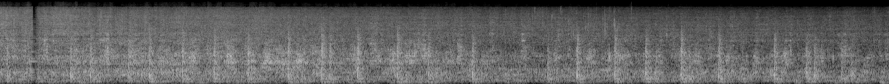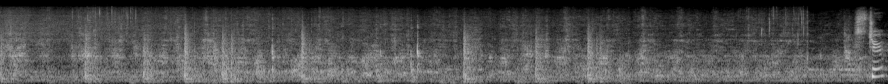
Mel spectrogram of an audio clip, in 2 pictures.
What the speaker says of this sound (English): Now we're going to add the spiced orange juice to it.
